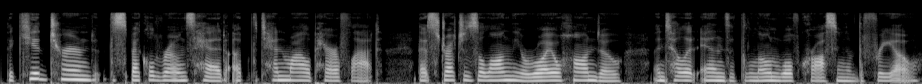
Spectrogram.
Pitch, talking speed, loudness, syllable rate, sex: 180 Hz, 195 wpm, -17 LUFS, 4.6 syllables/s, female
